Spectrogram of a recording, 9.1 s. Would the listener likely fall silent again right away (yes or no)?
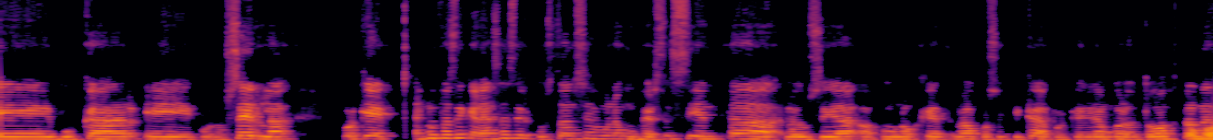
yes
